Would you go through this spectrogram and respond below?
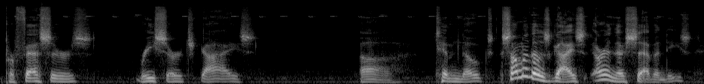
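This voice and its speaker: A man's voice: mid-range voice, takes it slowly, husky. Chatty man in his seventies. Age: 70s. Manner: chatty, animated storyteller with frequent restarts. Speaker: interview guest, YouTuber. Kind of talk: casual interview chat.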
